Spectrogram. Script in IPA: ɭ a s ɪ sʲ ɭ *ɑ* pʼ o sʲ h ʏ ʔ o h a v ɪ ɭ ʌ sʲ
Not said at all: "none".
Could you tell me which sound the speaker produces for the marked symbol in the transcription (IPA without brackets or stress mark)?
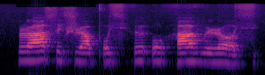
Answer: ɑ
